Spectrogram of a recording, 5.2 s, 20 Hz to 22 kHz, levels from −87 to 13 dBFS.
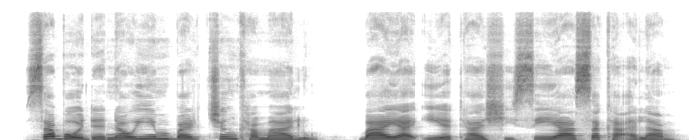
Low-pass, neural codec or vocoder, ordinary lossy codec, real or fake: none; none; none; real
